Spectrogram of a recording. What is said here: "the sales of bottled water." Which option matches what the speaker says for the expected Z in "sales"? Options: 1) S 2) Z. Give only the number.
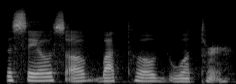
1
